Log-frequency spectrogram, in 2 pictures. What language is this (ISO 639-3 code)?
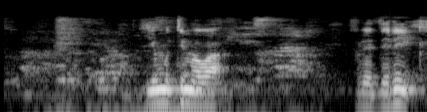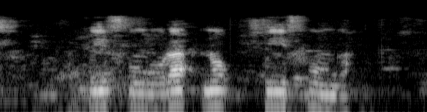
kin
